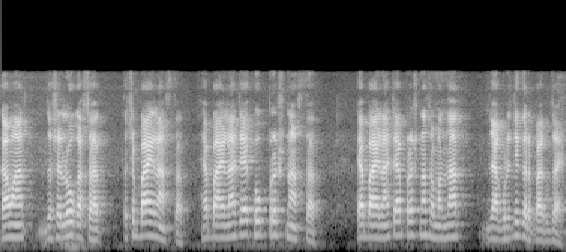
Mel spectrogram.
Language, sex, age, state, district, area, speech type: Goan Konkani, male, 60+, Goa, Ponda, rural, spontaneous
